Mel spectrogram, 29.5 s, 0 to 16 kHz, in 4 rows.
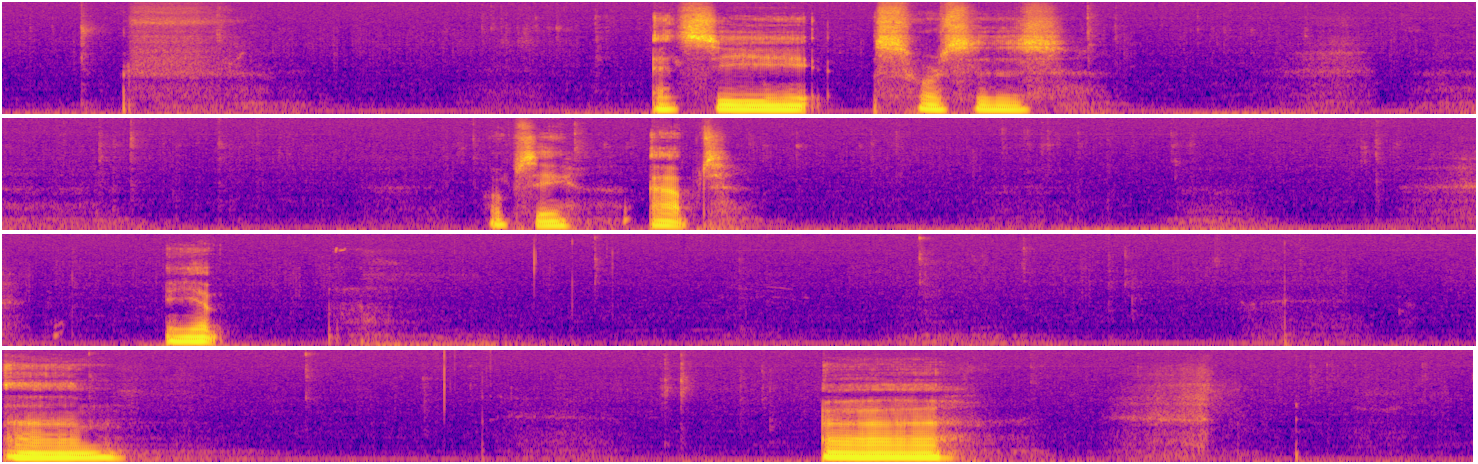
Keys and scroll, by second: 0.0-0.4 typing, 1.0 ctrl+a, 1.2 ctrl+a, 1.9-14.0 typing, 19.2 ctrl+a, 19.4 ctrl+a, 20.7 ctrl+a, 20.9 ctrl+a, 23.9 ctrl+a, 25.2 ctrl+a, 25.2 space, 26.9-28.6 typing.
